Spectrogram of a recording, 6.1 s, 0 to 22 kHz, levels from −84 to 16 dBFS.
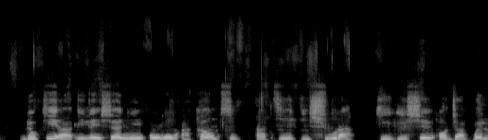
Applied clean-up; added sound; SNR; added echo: neural mask model Resemble Enhance denoiser.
